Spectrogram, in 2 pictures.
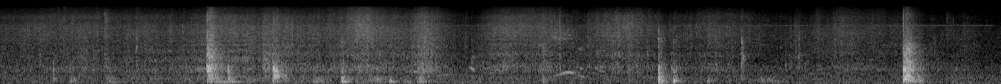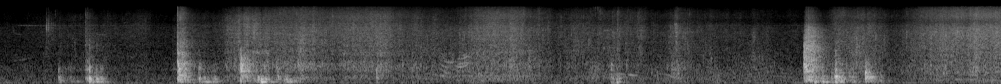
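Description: Dry fan palm fronds rustling and crackling as they are handled and dragged, with several sharp crackles at intervals, over indistinct voices.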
